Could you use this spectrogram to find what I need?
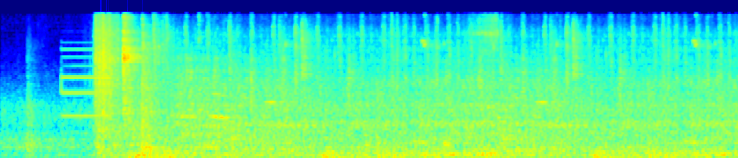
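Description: A metal shutter rattles and grinds as it rolls up.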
